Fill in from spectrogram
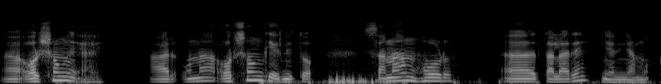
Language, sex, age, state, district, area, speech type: Santali, male, 45-60, Jharkhand, East Singhbhum, rural, spontaneous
